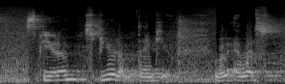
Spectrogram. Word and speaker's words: sputum: what did you rate her i'm sorry it's pronounced that word for me spot him sputum sputum thank you and what's what's sputum like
